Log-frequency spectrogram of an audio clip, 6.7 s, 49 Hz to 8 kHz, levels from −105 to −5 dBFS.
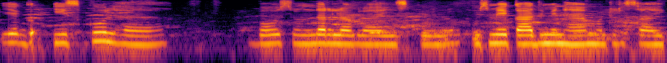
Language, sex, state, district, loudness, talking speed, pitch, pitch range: Hindi, female, Bihar, Sitamarhi, -22 LUFS, 160 wpm, 235 Hz, 225-245 Hz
